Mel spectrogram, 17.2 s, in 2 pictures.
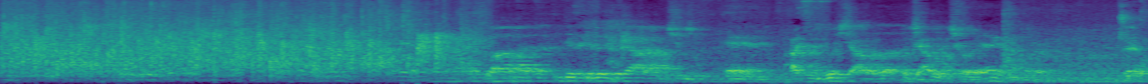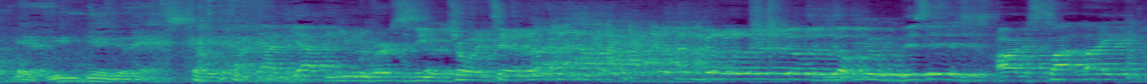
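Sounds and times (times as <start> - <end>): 
audience applause: 0.0 - 3.8
speech: 3.6 - 14.0, 14.9 - 17.2
laughter: 9.9 - 11.1, 12.2 - 14.9.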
